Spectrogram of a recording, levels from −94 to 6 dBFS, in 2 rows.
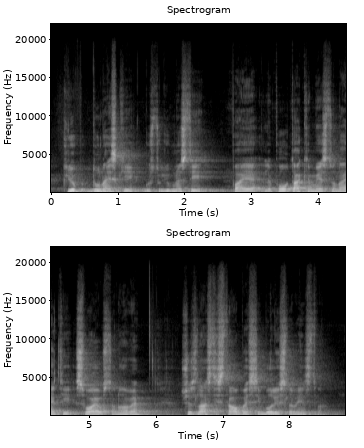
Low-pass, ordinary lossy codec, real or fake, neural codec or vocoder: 19.8 kHz; none; real; none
